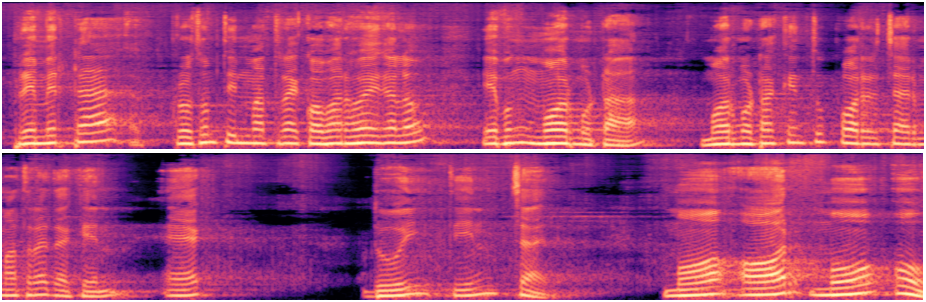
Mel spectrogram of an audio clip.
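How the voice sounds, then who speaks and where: A man with a Bangladeshi Bengali accent teaching a music lesson, patiently explaining the rhythm, counting beats aloud and singing short phrases slowly. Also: a little high, big-room sound.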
